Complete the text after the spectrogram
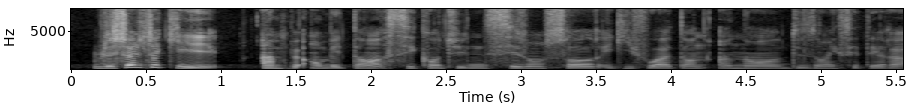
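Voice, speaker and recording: A woman's voice with a very deep, low pitch. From Saint Martin, Caribbean. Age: 20s. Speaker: travel vlogger. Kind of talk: casual Q&A chat to camera. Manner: hesitant, many fillers and repetitions.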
